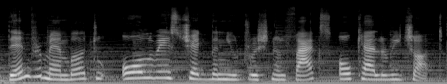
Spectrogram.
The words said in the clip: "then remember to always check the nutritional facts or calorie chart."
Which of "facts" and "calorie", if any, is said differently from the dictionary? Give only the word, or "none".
none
